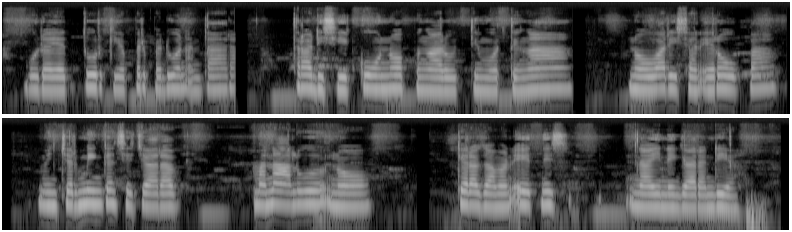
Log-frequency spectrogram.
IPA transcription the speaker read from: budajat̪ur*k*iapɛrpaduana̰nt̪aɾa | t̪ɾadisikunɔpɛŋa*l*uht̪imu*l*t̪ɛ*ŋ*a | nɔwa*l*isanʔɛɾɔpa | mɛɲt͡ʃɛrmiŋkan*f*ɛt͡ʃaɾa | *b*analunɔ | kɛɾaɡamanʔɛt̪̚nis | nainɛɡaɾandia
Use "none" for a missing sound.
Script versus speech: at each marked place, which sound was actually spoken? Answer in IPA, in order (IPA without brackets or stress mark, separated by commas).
k, ɾ, r, ŋ, ɾ, s, m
